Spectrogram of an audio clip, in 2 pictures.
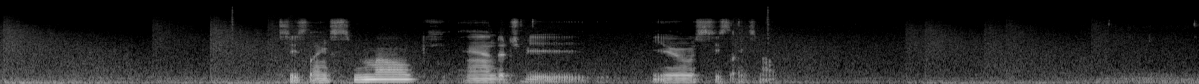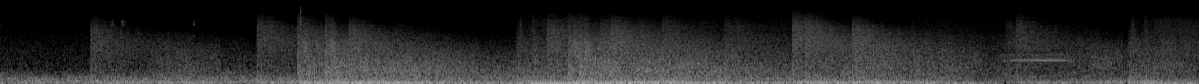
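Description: Waves wash and churn steadily.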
